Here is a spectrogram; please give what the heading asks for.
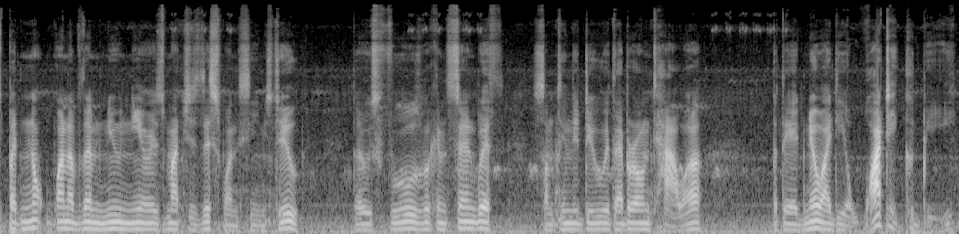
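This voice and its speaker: A man's voice: fairly low pitch, a bit bright, a little hiss or hum, close to an everyday voice. A man playing an anxious, self-important chief officer in a sci-fi audio drama, agitated and pompous. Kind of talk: full-cast sci-fi audio drama acting.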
